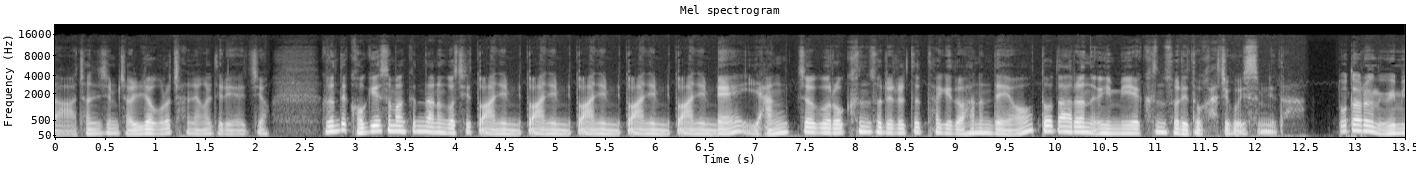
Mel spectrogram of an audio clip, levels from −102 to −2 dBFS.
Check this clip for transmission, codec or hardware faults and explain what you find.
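One fault is present, a broken-record loop from 4.66 to 6.64 s. The player or stream likely stalled and kept resending its last buffered fragment, so a 0.5 s piece of speech repeats four times back to back, and the speech that belonged there is lost.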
